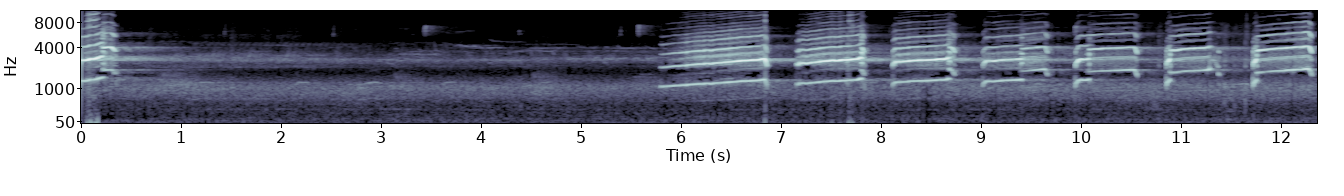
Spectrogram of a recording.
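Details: Bald eagles along the Dulles Greenway, northern Virginia, USA, on 16 April 2022 at 08:55. A short note opens, then about five seconds of near silence, then a regular series of shrill, rising whistled notes with strong overtones, roughly one per second.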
